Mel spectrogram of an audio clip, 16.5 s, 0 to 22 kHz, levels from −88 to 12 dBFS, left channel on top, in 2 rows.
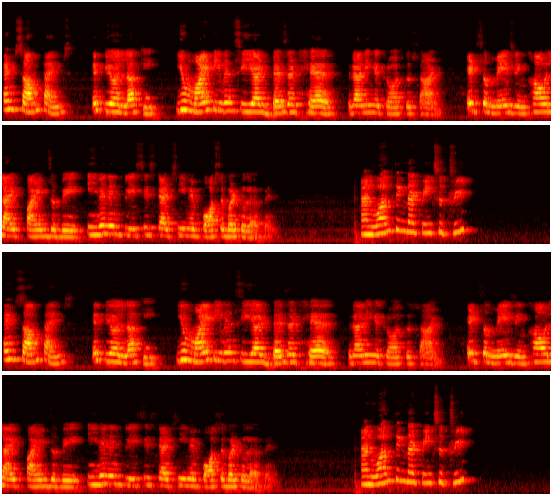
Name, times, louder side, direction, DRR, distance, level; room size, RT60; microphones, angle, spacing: voice 1, 0.0-0.9 1.3-2.3 2.6-6.5 7.0-12.3, left 1 dB, 75° left, 2 dB, 5.5 m, -27 dB
voice 2, 13.6-15.2, left 1 dB, 10° left, 6 dB, 0.8 m, -28 dB
14.0 x 9.5 x 4.0 m, 0.30 s
head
